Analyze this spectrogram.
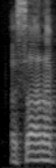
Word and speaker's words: Asana: system called Asana uh if you're a yoga person it's ASA but Asana pronounces it a Asana um and that's a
